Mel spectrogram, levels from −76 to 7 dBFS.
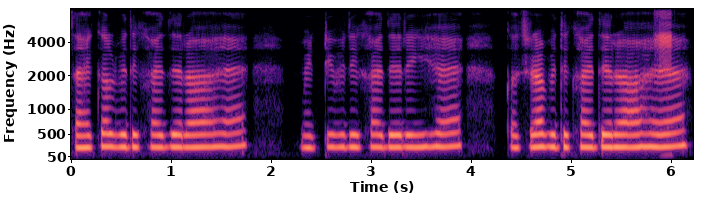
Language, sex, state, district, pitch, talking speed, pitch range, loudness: Hindi, female, Jharkhand, Palamu, 245 Hz, 175 wpm, 245-255 Hz, -15 LUFS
